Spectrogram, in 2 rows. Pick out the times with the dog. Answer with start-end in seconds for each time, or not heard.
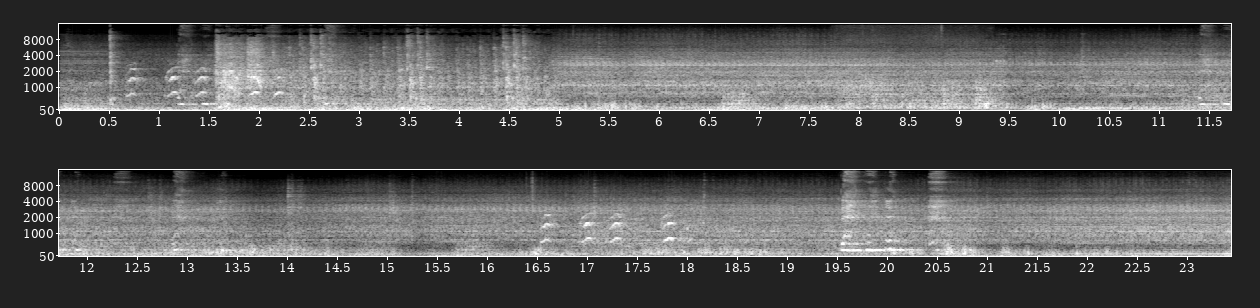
0.7-2.4, 16.5-18.1.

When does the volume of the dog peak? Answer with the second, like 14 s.
18 s.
